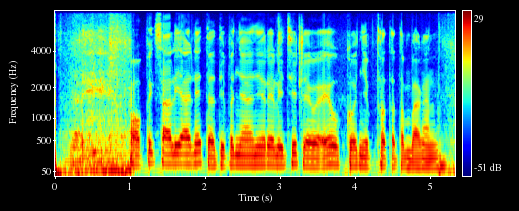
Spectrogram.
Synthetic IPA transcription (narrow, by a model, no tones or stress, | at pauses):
ʔɔpɪk̚salianed̪̥ä̤d̪̥i̤pəɲaɲiɾeli̥ʒ̥i̤ɖ̥e̤weʔeuɡ̥ɔ̤ɲip̚t̪ɔt̪ət̪əmbaŋan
